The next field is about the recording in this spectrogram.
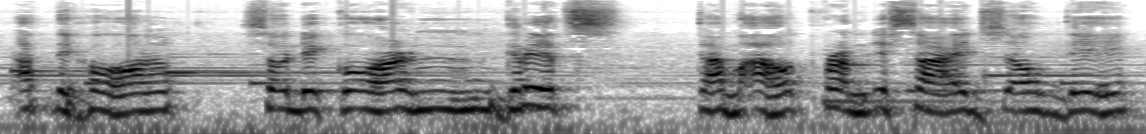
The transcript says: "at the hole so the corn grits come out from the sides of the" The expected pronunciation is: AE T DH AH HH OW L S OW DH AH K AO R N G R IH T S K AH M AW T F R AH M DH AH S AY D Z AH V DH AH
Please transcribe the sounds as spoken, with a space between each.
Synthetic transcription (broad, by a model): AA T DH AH HH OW L S OW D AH K AO R N G R IH T S K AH M AW T F R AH M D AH S AY D S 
